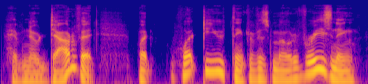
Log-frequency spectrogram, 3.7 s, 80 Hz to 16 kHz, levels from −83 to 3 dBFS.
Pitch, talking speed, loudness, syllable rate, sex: 115 Hz, 260 wpm, -17 LUFS, 6.1 syllables/s, male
